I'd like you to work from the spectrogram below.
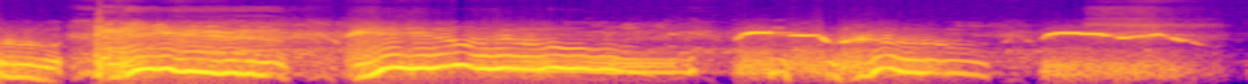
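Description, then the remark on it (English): A person imitates the cocky, demonic-sounding whistle of Walter that the committee heard from outside: loud, swooping voiced tones, followed by several short, sliding high whistles in bursts with brief pauses between them. “And so outside the committee heard, quote, Walter whistling with his best cockiness.”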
